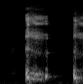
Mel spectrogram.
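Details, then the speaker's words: Two short, dry coughs in quick succession from a person who has been sick over winter break; cough from illness. "yeah I'm kind of sick so we'll be coughing a little bit in this video"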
